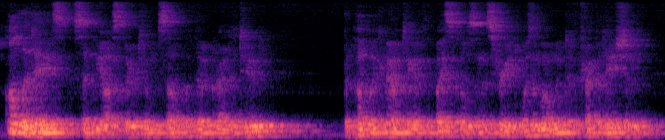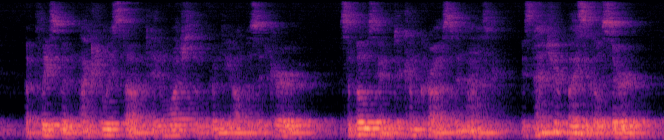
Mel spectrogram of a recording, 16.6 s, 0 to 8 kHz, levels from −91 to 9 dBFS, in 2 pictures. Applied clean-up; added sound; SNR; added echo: none; none; none; reverberation time 1.2 s.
